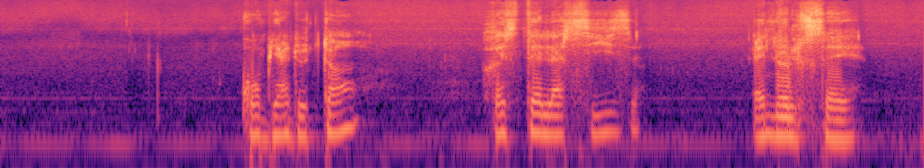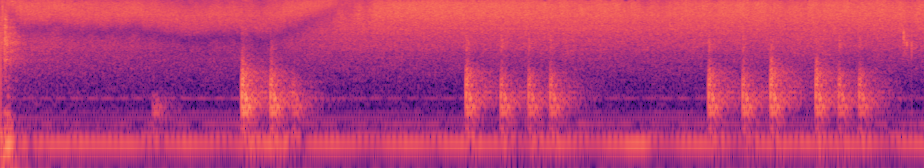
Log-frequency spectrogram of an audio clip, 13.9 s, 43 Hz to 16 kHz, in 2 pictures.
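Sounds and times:
speech: 1.9 - 2.8, 3.6 - 4.9, 5.6 - 6.5
steady low hum: 6.8 - 13.8
knocking on a door: 8.7 - 9.3, 10.4 - 11.3, 12.2 - 13.6.

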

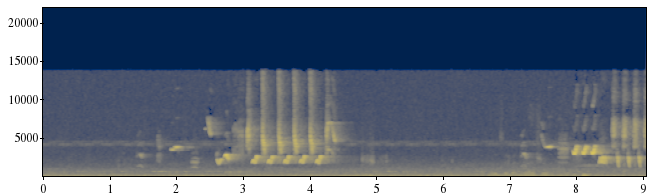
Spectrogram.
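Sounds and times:
common nightingale singing: 1.1 - 9.0.

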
